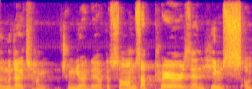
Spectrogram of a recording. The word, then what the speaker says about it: Psalms: P도 묵음이고요. L도 묵음입니다. 그래서 Psalms, where God and people meet heart to heart.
